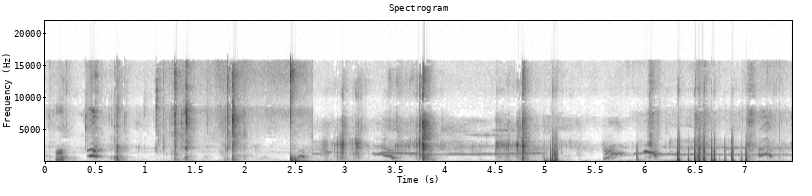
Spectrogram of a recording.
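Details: Siberian Husky puppies seeking attention as people come near: scattered yips, then long, thin, steady whines held at one pitch, broken by sharp bangs and scuffling noises.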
